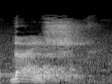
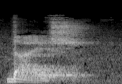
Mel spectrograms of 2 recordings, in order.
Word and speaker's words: Daesh: Daesh, cioè Daulah al-Islamiyya fi Iraq wal-Sham, Daesh. Ma per pronunciare Daesh hanno messo la E, Daesh, quindi un inglesismo.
